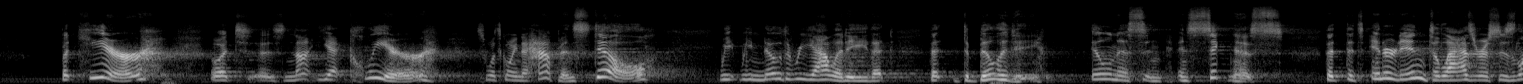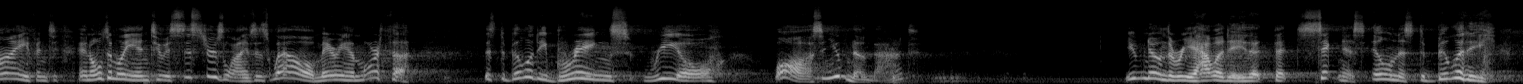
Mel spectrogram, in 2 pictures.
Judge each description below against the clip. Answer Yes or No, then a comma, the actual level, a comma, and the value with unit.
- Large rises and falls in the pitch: Yes, wide, 6.5 semitones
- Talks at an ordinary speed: No, slow, 120 wpm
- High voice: Yes, high, 210 Hz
